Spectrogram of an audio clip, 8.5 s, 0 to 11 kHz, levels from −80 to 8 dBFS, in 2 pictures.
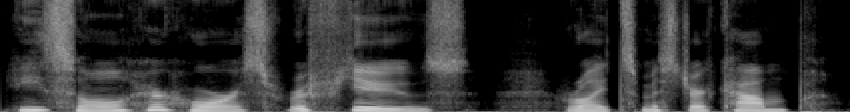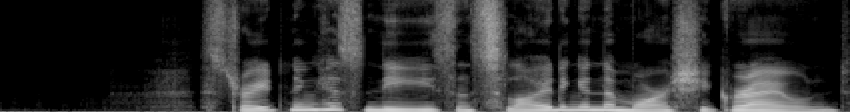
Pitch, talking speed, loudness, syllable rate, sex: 210 Hz, 120 wpm, -17 LUFS, 3.6 syllables/s, female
